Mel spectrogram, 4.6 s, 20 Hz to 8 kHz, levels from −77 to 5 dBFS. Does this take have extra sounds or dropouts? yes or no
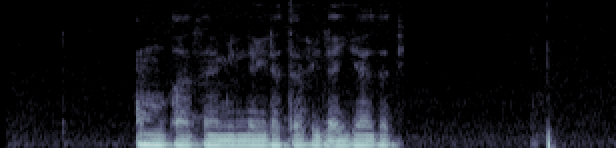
no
